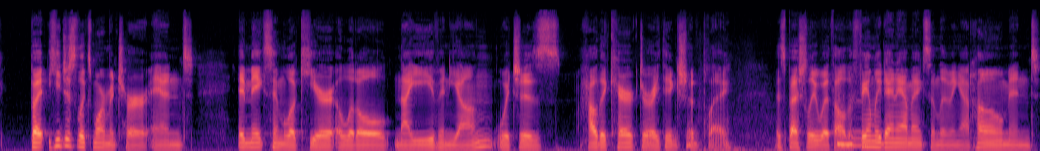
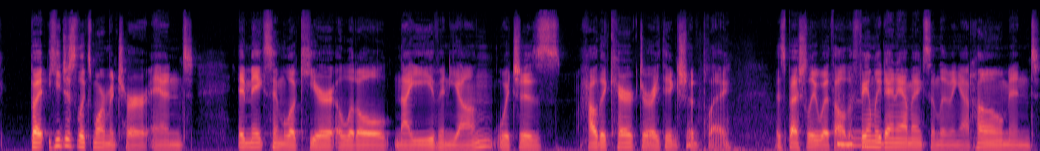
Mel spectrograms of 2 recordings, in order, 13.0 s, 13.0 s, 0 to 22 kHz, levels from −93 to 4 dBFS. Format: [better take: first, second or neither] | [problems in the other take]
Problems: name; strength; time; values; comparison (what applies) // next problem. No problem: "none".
neither | none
